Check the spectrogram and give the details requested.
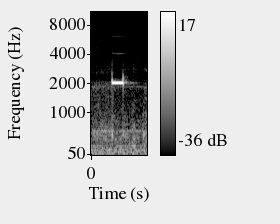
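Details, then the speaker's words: Single short electronic start-up beep over quiet room noise as a GE Dash 4000 patient monitor is switched on during a biomedical technician preventive maintenance check; normal power-on tone. "first off we need to turn it on"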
